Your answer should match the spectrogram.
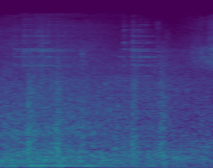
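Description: Tram running along street rails: a steady low rumble with several clicks from the wheels over the track.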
